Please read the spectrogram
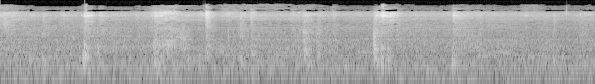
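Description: Pakistan Railways passenger coach running on the rails, heard from its open window: a steady rumble and rush of wheels and air, with a few sharp clacks from the wheels.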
